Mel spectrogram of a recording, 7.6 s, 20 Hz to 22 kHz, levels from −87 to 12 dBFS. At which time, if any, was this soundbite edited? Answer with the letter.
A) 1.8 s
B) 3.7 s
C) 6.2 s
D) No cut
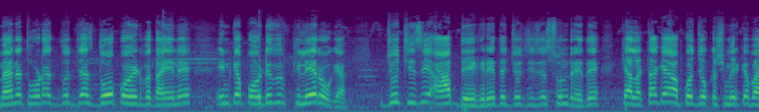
D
